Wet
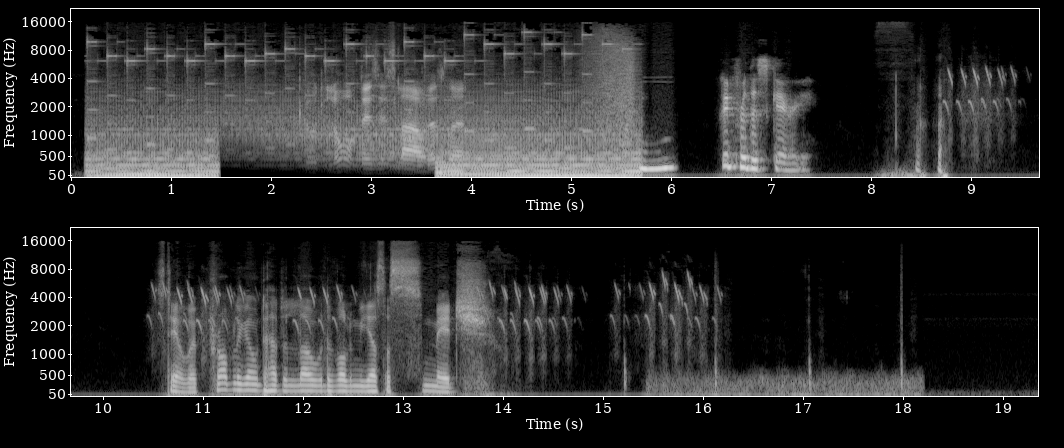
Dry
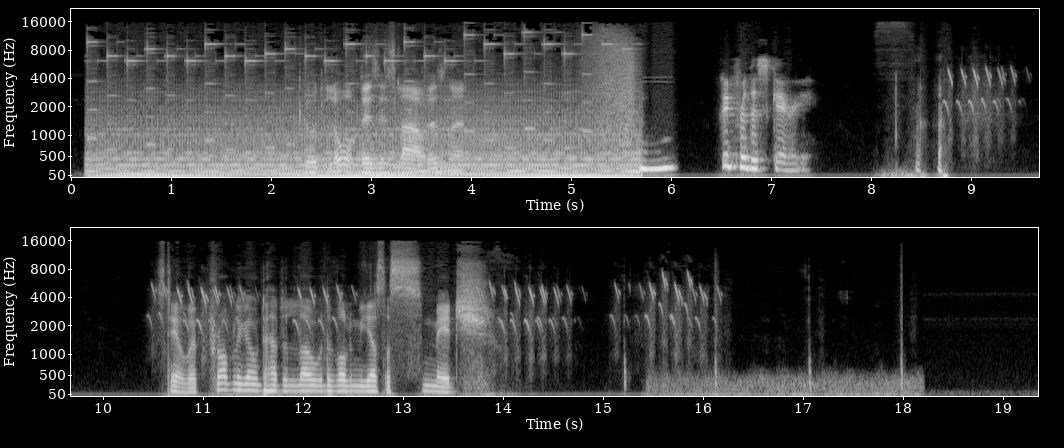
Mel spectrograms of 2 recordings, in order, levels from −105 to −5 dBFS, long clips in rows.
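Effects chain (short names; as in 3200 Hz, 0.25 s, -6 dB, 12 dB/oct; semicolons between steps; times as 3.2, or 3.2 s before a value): 1.47–3.64 HPF 1400 Hz -> 540 Hz 24 dB/oct; gain -6 dB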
